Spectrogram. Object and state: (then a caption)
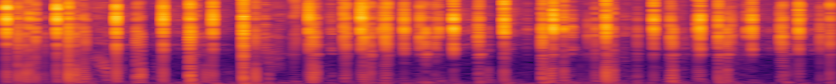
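Plastic spray bottle tapped. A small green plastic setting spray bottle with a clear cap, held in hand, is tapped and scratched rapidly with long acrylic nails. The result is a quick run of about two dozen sharp, dry plastic clicks and scratches, bright and crisp with almost no ring, and a light rattly texture between the taps.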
